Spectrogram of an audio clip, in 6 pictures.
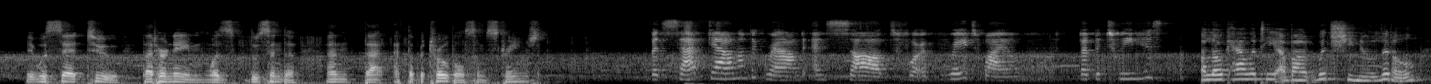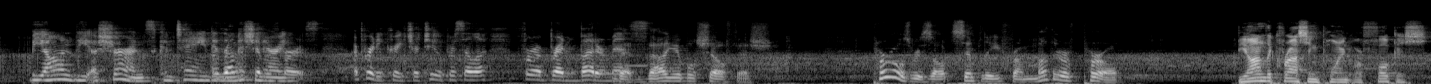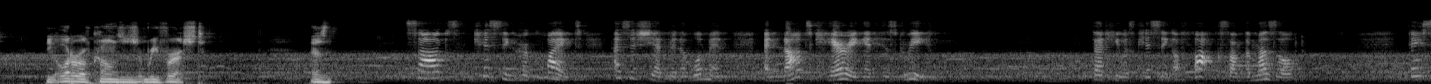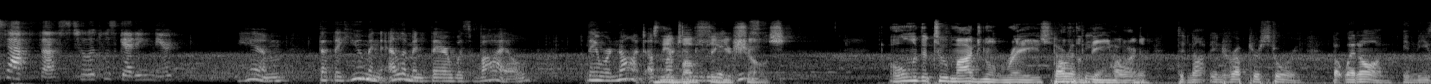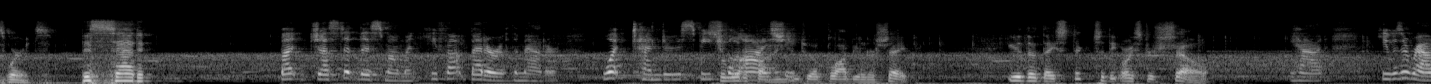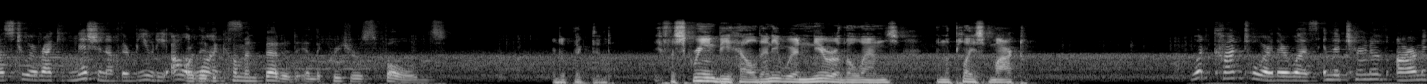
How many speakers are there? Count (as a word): six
